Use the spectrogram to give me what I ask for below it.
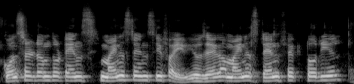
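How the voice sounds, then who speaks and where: A man with an Indian accent teaching maths from a board, often checking in with rhetorical questions and slowing down to dictate formulas. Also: high-pitched, darkish tone. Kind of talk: blackboard lecture.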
